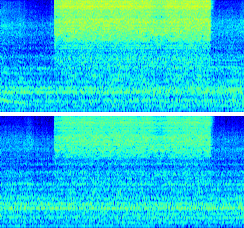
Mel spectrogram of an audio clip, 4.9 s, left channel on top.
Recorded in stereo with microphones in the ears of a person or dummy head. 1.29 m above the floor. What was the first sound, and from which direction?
A hiss, 10° left (ahead or behind).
